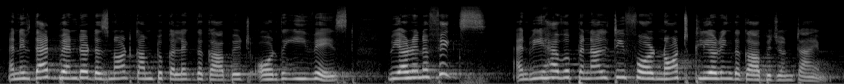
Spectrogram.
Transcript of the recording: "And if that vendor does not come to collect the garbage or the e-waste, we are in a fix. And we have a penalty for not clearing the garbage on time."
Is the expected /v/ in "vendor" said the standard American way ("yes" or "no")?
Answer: no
